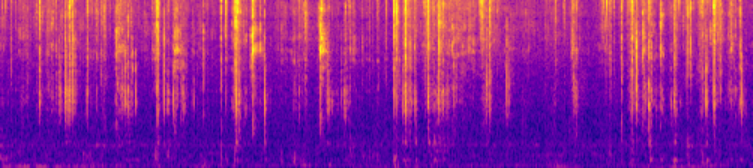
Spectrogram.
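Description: A small metal blade scrapes and carves a large, solid block of dry, cream-colored soap held in purple-gloved hands, shaving off flakes. The result is a rapid series of short, crisp, bright scraping and crackling strokes with very little low end, each dying away almost instantly, with brief quieter pauses between bursts.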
